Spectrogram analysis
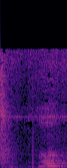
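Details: Boy with hearing loss and various other difficulties who cannot speak, taught with lip-reading and augmentative communication; non-speech vocalization in a child with hearing loss.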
